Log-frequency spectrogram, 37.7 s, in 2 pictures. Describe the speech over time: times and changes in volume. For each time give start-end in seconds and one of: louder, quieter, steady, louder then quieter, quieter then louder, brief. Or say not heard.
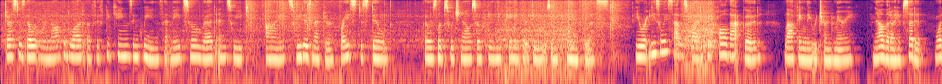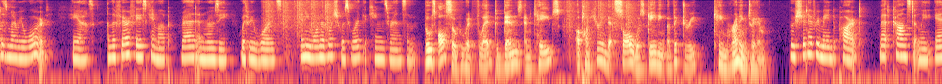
0.1-37.6 steady.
